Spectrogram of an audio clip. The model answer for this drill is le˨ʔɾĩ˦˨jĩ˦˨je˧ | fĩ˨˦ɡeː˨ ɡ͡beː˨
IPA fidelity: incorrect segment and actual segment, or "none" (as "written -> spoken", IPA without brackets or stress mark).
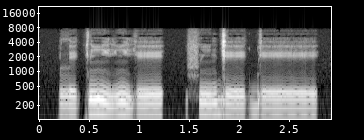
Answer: ʔ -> k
